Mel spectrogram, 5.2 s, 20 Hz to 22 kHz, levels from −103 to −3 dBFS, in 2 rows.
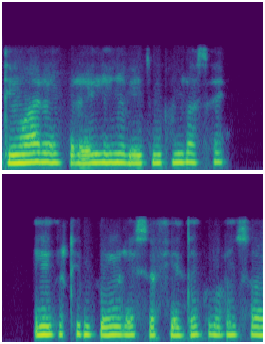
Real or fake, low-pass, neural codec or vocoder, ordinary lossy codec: fake; 7.2 kHz; codec, 16 kHz, 2 kbps, FreqCodec, smaller model; Opus, 32 kbps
